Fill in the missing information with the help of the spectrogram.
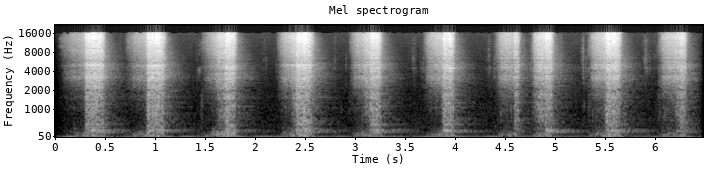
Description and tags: Deodorant spraying
Short sprays of deodorant recorded in bathroom.
Bathroom, Deodorant, Field-recording, Noise, Short, Spraying, Sprays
